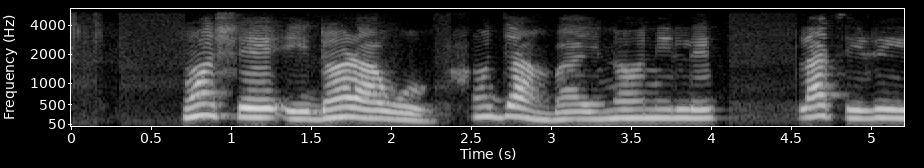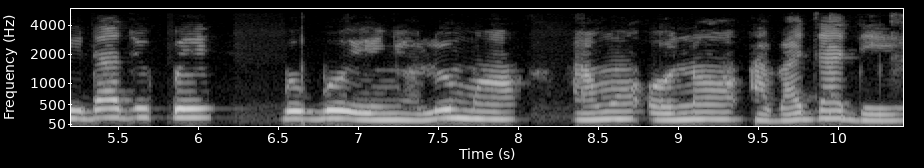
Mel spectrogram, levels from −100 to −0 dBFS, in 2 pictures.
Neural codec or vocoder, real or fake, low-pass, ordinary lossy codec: none; real; 5.4 kHz; none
